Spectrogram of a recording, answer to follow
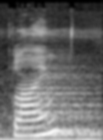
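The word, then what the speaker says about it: climb: क्लाइम students, English में ये rule है कि जिधर लेटर एम और बी साथ में आए एक वर्ड में तो बी जो है वो साइलेंट हो जाता है. क्लाइम B silent, bridge B silent, is B silent, com B silent, we know, settle B silent, depth B silent and doubt B silent.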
